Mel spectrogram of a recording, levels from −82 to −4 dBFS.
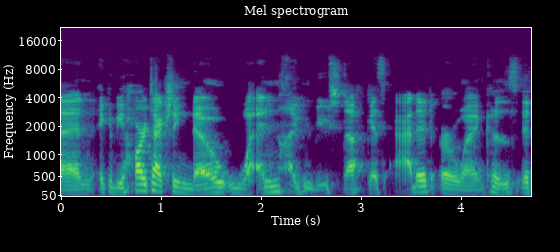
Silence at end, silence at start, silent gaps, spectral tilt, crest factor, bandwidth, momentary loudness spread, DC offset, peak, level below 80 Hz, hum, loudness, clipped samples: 0 s; 0 s; none; -3.5 dB/octave; 22 dB; 11.5 kHz; 10 LU; under 0.1%; -2 dBFS; -74 dBFS; none; -23 LUFS; under 0.1%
